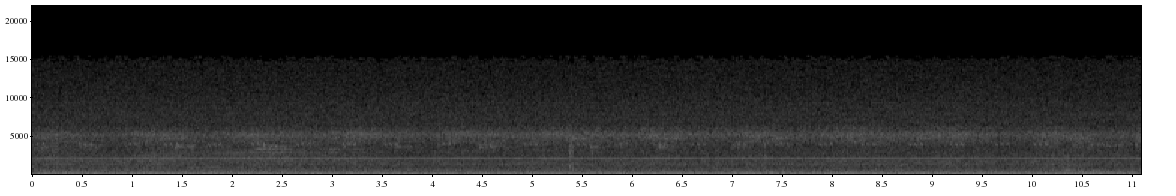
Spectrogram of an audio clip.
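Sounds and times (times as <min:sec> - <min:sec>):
camcorder hiss and hum: 0:00.0 - 0:11.0
insects chirping: 0:00.0 - 0:11.0.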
